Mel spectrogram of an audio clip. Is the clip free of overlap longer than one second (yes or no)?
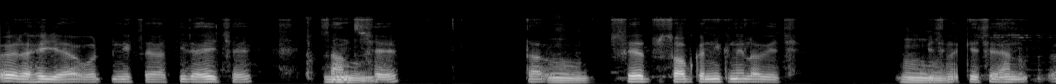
yes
